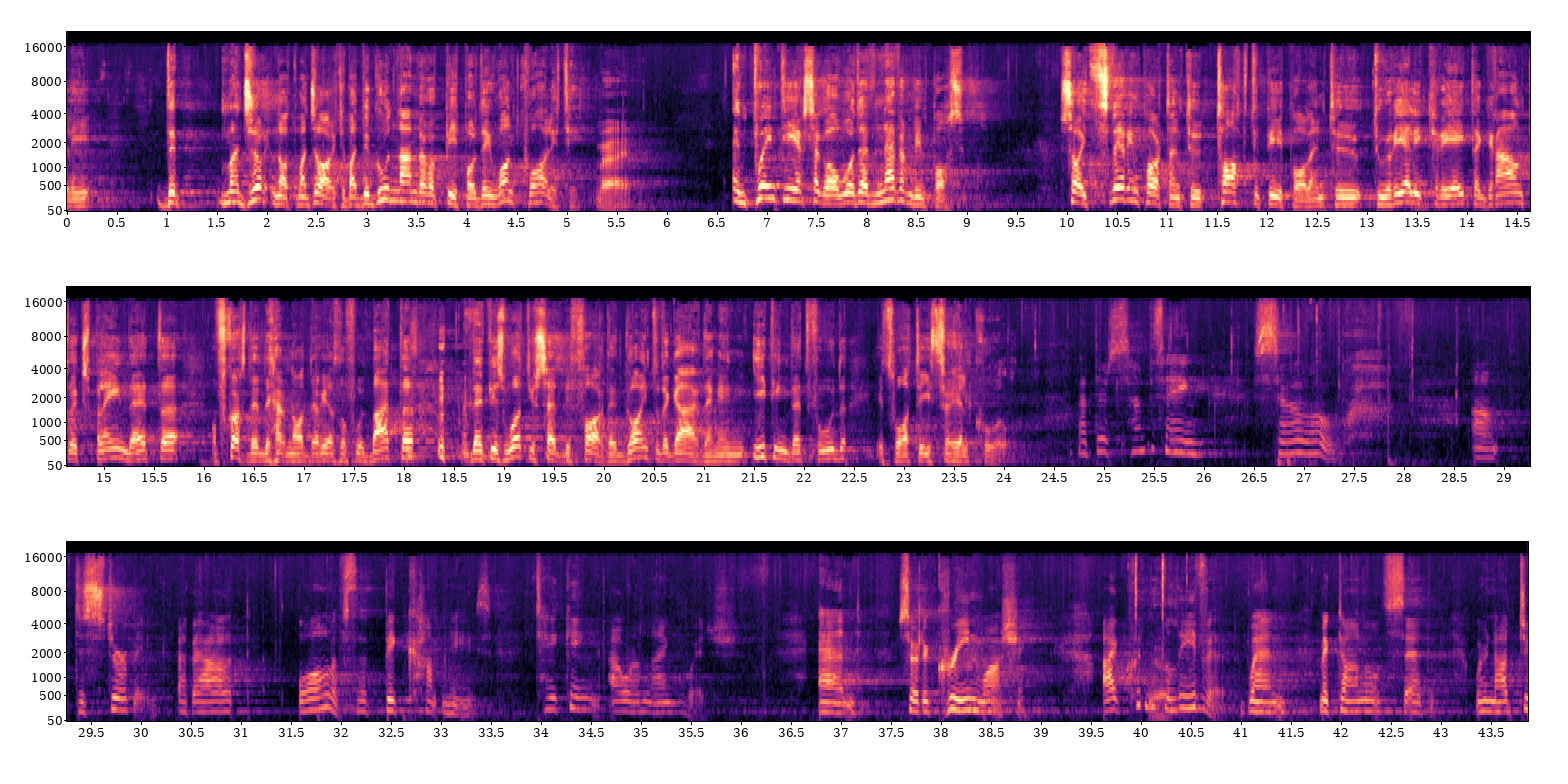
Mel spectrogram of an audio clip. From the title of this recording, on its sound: Keynote Conversation at Slow Food Nations 2019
